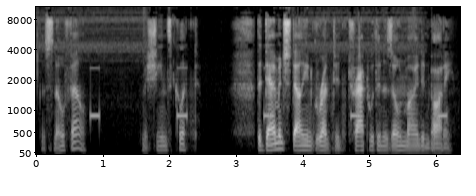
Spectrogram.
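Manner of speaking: ordinary delivery, nothing marked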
